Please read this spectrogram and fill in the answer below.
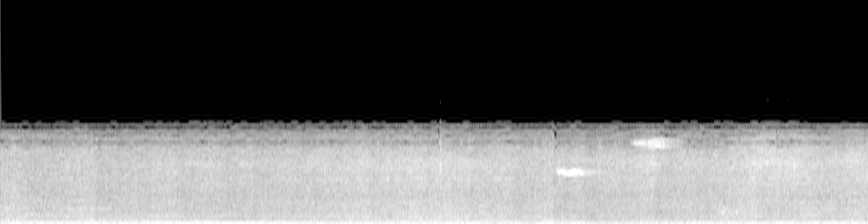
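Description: Steady city street noise: traffic rumble with a strong low hum that weakens about six seconds in.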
